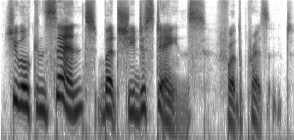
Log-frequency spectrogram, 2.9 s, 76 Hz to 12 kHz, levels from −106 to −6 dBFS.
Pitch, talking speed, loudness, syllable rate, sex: 215 Hz, 165 wpm, -20 LUFS, 4.4 syllables/s, female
